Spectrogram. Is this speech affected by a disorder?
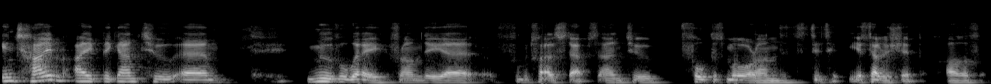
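Yes: covert stutter; severe childhood stutter, linked to adverse childhood experience, child guidance clinic, worse with teacher's punishment, covert since sobriety; still gets occasional blocks, uses voice as main working tool; stutters in mind more than aloud, avoids feared words, voice never feels own; here prolonged sounds.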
